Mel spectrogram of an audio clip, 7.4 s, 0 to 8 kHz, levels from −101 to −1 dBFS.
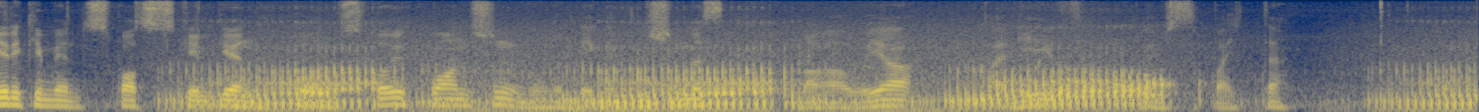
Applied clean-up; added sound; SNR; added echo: none; Purr; -2 dB; none.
